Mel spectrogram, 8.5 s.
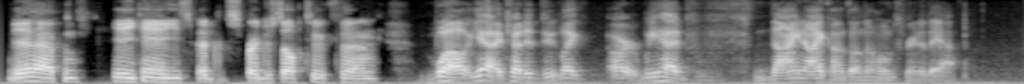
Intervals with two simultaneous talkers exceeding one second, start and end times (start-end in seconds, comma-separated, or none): none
